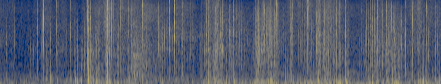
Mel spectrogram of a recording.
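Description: A full, medium-size soft plastic film pouch of cotton makeup-remover pads is held in both hands and crinkled and squeezed with fingertips and nails. It makes dense, bright crackling crinkles with sharp snaps scattered throughout, over a soft low rustle.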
